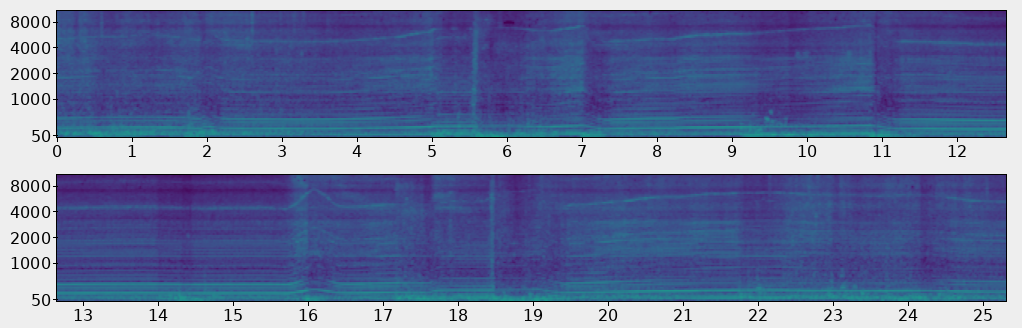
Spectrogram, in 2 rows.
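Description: Video game cars in Fortnite accelerate with a loud, continuous engine drone, rising and falling in pitch through repeated revs and gear shifts over about 25 seconds, with no talking.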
